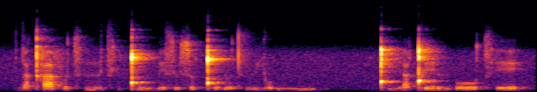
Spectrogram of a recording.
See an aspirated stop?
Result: yes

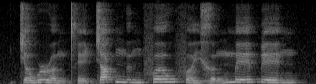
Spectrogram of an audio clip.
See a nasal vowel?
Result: no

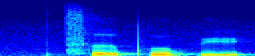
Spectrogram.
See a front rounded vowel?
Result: yes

